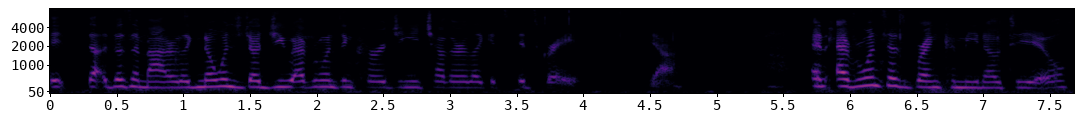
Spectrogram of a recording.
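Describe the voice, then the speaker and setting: With an American accent, a woman with a fairly high, somewhat breathy voice talks at a very fast pace, broken by long, frequent pauses, her loudness swinging widely. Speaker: podcast host. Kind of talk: casual chat. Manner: animated.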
